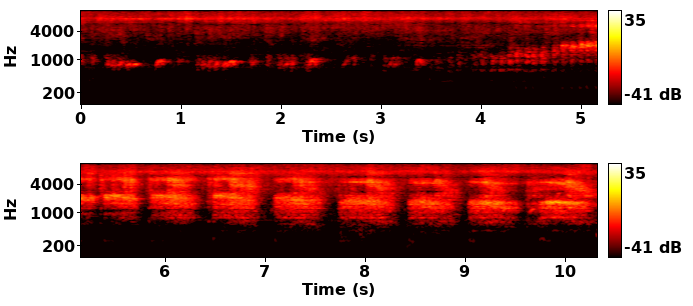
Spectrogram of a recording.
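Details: Bird known locally as Jujuk or Tatapaian: soft low notes at first, then a loud series of harsh, broad-toned calls repeated about every half second, rising slightly in strength over several seconds.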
